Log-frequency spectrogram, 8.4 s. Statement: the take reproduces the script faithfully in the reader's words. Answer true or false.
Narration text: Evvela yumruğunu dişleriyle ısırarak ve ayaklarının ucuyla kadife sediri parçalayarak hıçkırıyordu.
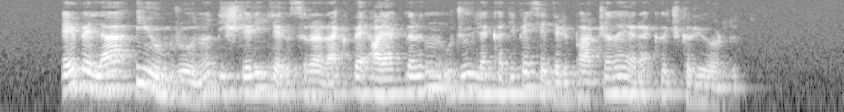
true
